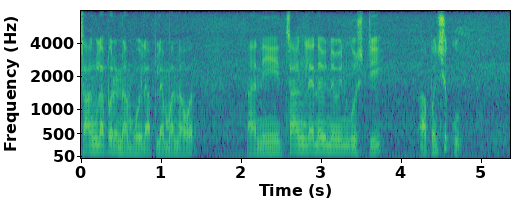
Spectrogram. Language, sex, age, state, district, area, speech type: Marathi, male, 30-45, Maharashtra, Osmanabad, rural, spontaneous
